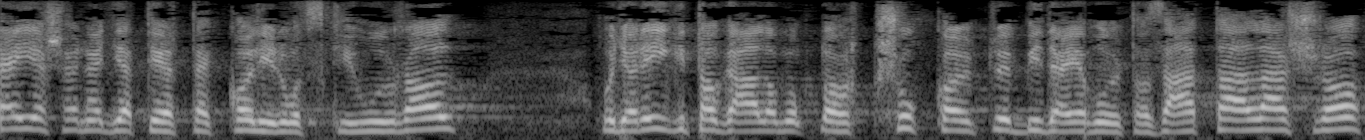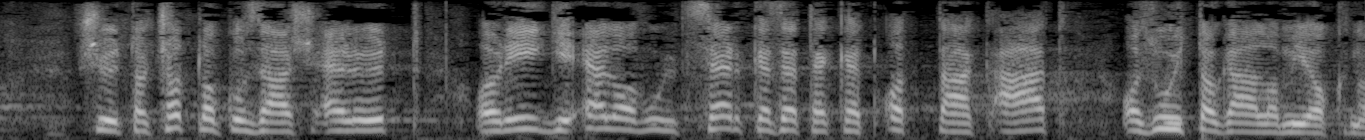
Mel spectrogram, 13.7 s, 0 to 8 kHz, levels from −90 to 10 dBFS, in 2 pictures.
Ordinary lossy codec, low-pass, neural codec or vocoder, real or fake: none; none; none; real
